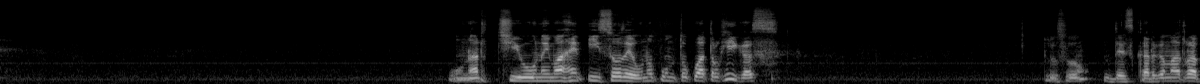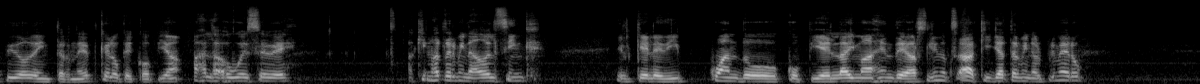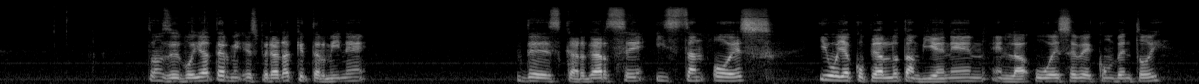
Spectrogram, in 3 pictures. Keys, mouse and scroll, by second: 14.3 click, 24.6 click, 25.9 click.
